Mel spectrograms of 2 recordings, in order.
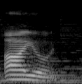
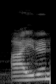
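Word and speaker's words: iron: silent कब होता है आयन स सुपर माट आयन को हम आयरन नहीं पढ़ते स को हम सर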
